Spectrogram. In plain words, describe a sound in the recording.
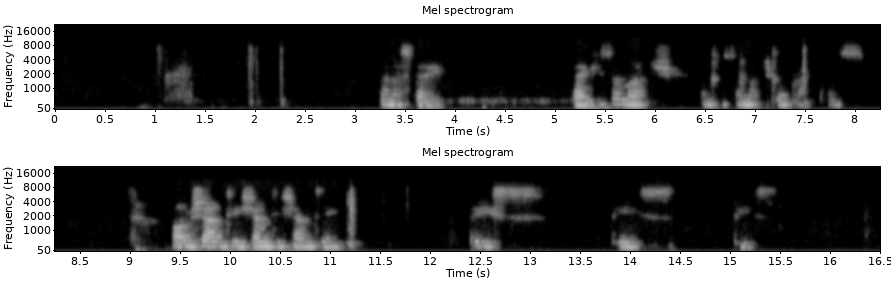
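A woman speaks calmly and warmly over an online call, with pauses.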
